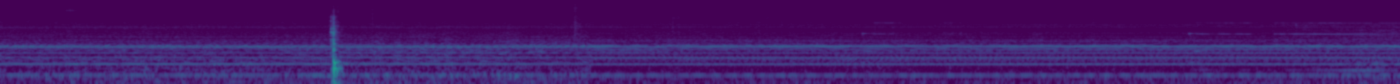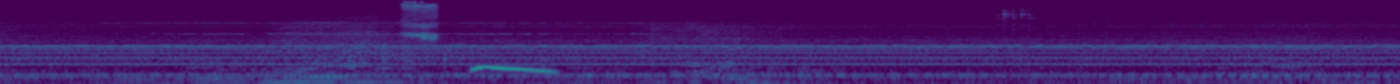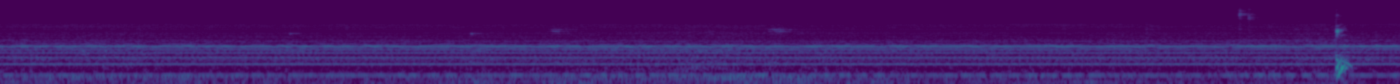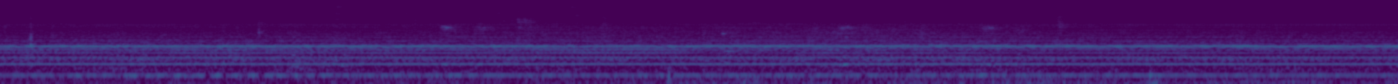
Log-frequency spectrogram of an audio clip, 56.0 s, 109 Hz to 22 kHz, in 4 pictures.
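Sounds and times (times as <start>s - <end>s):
electrical hum: 0.0s - 20.8s.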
